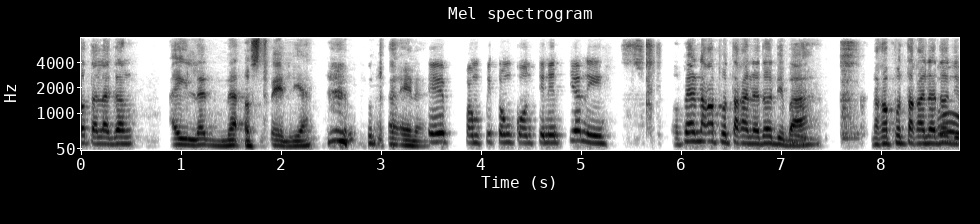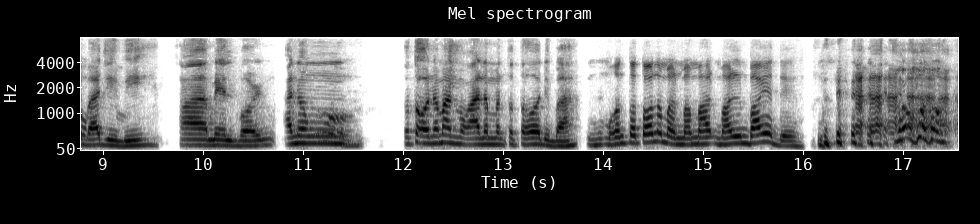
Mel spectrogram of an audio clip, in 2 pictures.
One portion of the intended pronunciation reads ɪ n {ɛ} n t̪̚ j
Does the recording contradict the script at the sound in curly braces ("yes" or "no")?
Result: no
